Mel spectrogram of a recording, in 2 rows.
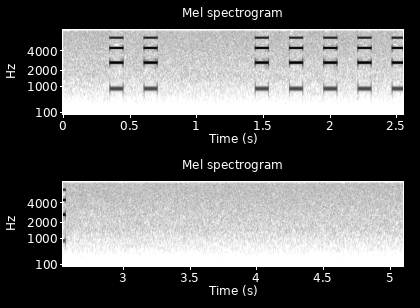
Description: Beep code, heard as beeps from a small speaker, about 880 Hz. 2-5.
